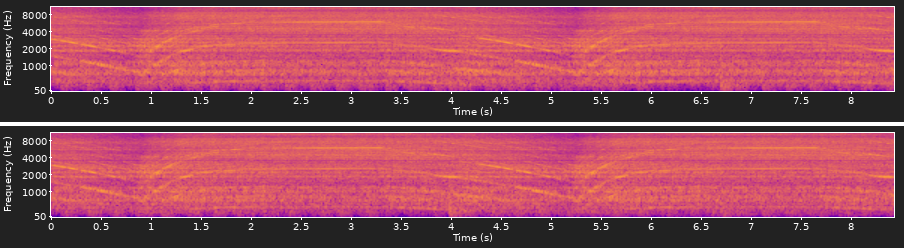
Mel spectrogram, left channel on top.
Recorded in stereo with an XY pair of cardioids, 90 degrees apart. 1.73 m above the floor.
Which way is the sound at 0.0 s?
15° left.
